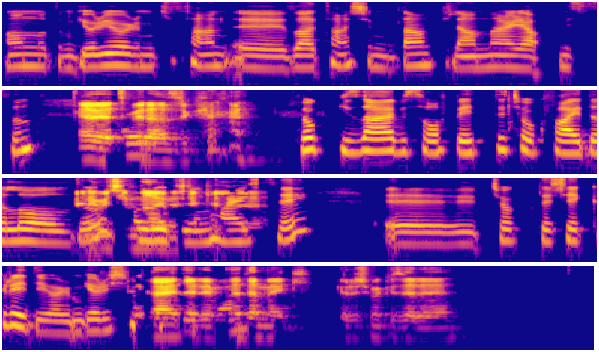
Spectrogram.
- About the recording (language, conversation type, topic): Turkish, podcast, Dijital dikkat dağıtıcılarla başa çıkmak için hangi pratik yöntemleri kullanıyorsun?
- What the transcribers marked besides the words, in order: tapping; chuckle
